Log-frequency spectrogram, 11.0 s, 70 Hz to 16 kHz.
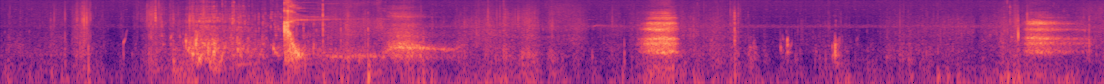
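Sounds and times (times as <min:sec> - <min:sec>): wind rumble on microphone: 0:00.0 - 0:11.0
man breathing out heavily: 0:03.6 - 0:04.8, 0:06.4 - 0:07.0, 0:10.2 - 0:11.0.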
